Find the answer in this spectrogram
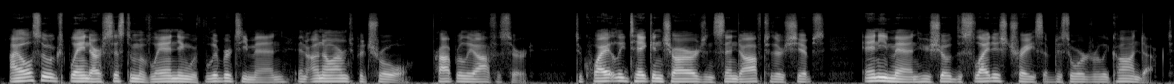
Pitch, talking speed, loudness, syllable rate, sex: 130 Hz, 185 wpm, -19 LUFS, 5.7 syllables/s, male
